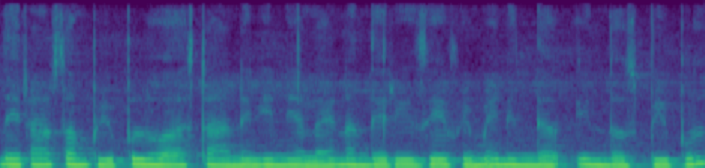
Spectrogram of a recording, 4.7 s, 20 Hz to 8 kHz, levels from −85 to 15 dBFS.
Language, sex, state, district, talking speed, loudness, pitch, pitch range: English, female, Punjab, Fazilka, 255 wpm, -12 LUFS, 230 Hz, 220-240 Hz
